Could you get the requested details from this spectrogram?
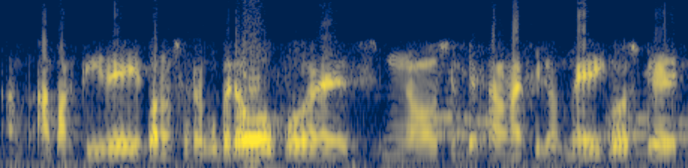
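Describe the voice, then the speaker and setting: A man in his thirties with a Spanish accent from Barcelona speaks earnestly as a radio caller. His voice is bright and forward, and he stops and restarts often as he finds his words. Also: medium pitch, brisk, highs cut off. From Spain. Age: 30s. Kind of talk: phone-in interview.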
